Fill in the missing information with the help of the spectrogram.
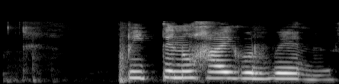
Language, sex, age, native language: Icelandic, female, 7, Icelandic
